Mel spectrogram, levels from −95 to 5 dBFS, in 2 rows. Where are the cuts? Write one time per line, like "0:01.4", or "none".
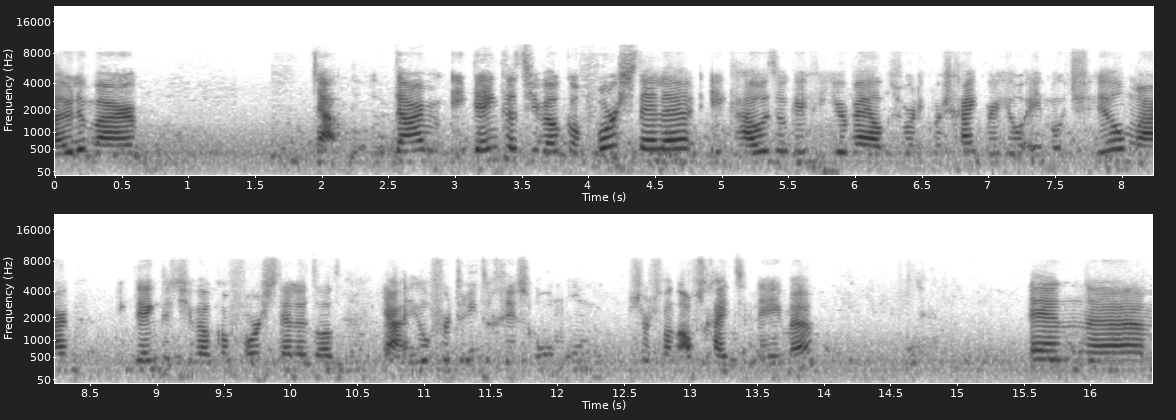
0:10.2
0:12.0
